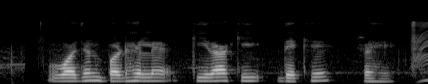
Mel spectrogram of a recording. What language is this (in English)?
Magahi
